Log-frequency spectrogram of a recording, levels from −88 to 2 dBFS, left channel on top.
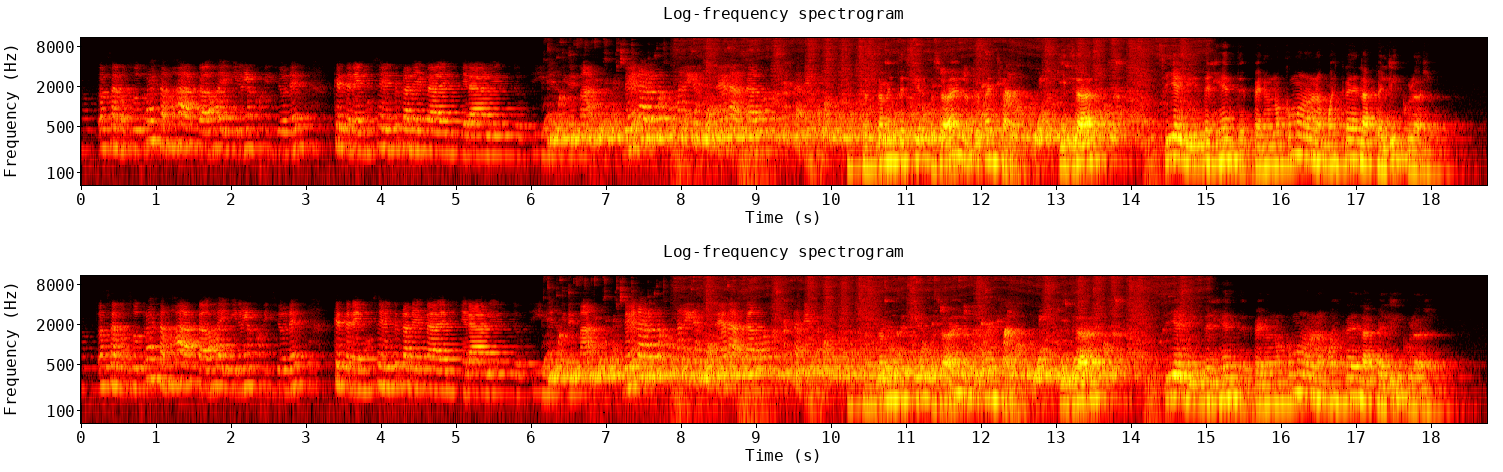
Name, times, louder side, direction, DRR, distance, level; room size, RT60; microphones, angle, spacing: voice 1, 0.2-6.8 7.2-9.9, right 1 dB, 60° right, -4 dB, 0.8 m, -33 dB
Gurgling, 6.1-14.5, equal, 25° right, 0.9 m, -30 dB
sound 1, 7.8-15.1, equal, 5° right, 0.6 m, -41 dB
voice 2, 10.4-12.5 13.0-13.6 14.4-17.9, left 2 dB, 70° left, 4 dB, 0.4 m, -26 dB
4.2 x 2.0 x 2.3 m, 1.1 s
head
